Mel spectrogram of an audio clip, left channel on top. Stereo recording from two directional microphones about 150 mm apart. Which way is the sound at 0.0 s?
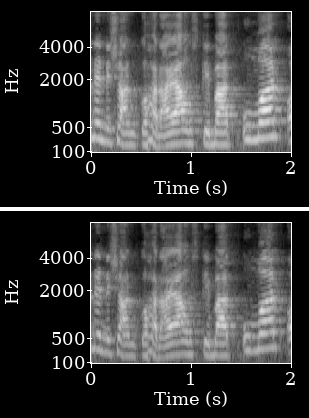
15° left (ahead or behind).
